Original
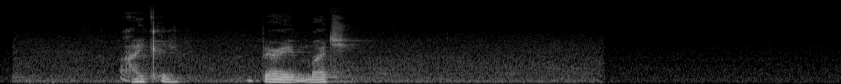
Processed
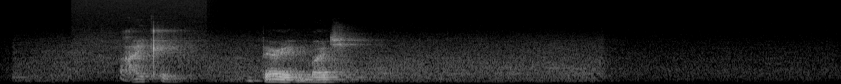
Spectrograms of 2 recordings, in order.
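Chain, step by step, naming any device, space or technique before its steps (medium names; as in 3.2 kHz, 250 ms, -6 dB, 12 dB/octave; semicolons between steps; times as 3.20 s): dictaphone (band-pass 390–3500 Hz; level rider gain up to 4 dB; wow and flutter; white noise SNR 24 dB); 0.71–2.07 s: tilt EQ +3 dB/octave; Schroeder reverb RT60 1 s, combs from 30 ms, DRR 5.5 dB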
